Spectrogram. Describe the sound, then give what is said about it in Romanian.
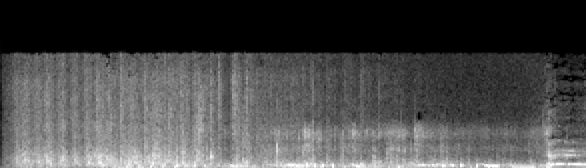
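Pigeons cooing, a run of soft, low, rounded coos repeating in a loose rhythm, with a steady murmur of other sound beneath. “Noi, porumbei, avem aripi și zburăm cu viteza vântului”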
